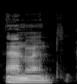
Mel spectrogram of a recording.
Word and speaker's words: Ayn Rand: I might pronounce some people here wrong, but I've got, is it Anya Rand? – Ayn Rand. – Ayn Rand. Yeah. Ayn Rand, there you go.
